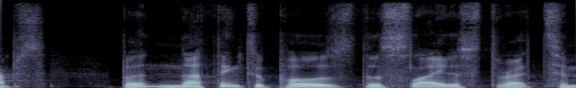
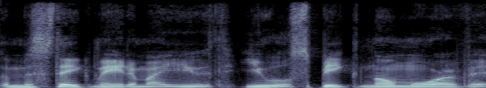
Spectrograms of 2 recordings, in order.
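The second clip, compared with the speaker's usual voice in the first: imitated angry tone; 2 semitones lower than usual. Retelling a book scene where a character gets angry: imitating an angry reply. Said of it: "he gets angry".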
